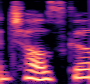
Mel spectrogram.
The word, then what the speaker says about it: Chelsko: She's, yeah, Chelsko like Costco. So funny.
